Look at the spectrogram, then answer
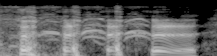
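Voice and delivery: loud, high mocking laugh; gloating laugh. A narrator's reading. Robber laughs at Seppel eating, gloating. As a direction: laugh in scorn at the victim.

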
